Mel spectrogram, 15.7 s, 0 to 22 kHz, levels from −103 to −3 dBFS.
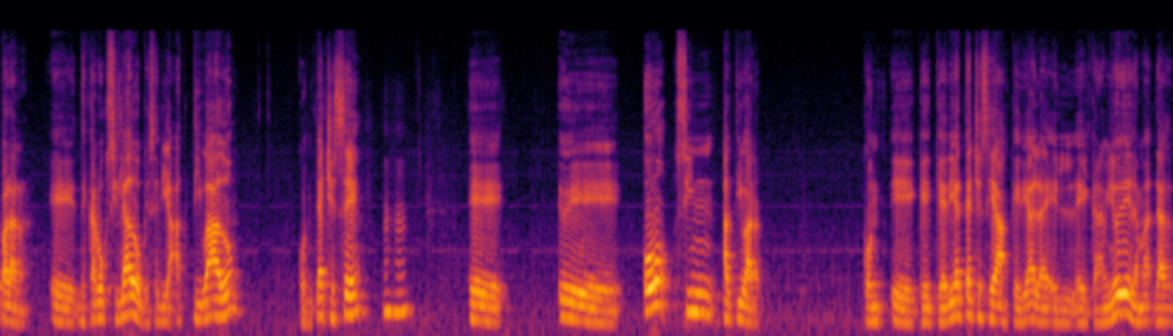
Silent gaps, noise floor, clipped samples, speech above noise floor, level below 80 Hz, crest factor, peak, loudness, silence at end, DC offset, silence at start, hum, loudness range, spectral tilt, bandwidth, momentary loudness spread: none; -61 dBFS; under 0.1%; 36 dB; -66 dBFS; 20 dB; -8 dBFS; -25 LUFS; 0 s; under 0.1%; 0 s; none; 5 LU; -5.5 dB/octave; 15.5 kHz; 13 LU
